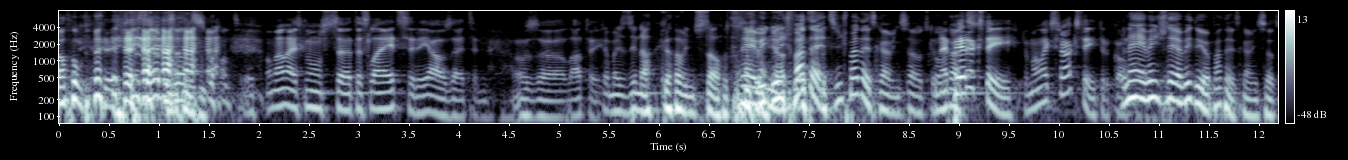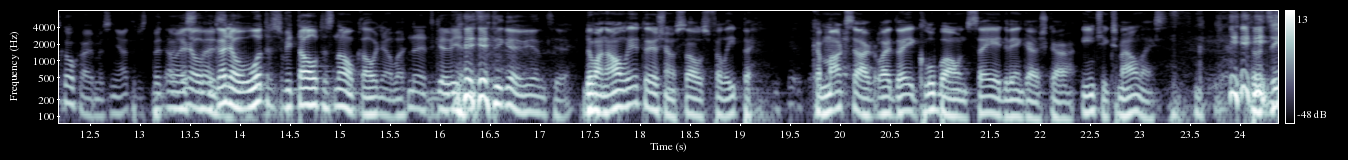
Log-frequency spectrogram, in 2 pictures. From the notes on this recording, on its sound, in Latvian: Ieraksts no Live epizodes Cēsīs Fonoklubā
